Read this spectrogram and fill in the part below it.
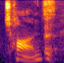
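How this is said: The word is said with a South African accent. "as our South Africans like to call it"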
